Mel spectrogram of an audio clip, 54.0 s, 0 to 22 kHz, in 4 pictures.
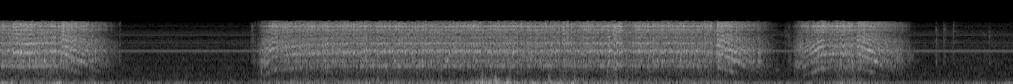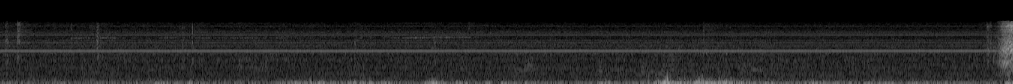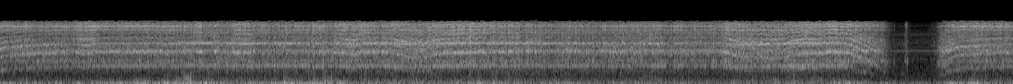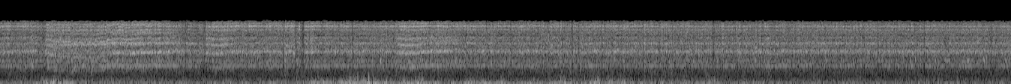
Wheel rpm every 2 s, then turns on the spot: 130, 20, 210, 230, 200, 70, 10, 0, 0, 0, 0, 0, 0, 80, 230, 230, 220, 230, 220, 90, 200, 220, 230, 230, 230, 230, 230.
none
